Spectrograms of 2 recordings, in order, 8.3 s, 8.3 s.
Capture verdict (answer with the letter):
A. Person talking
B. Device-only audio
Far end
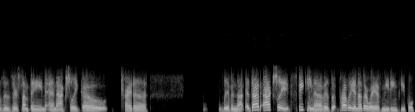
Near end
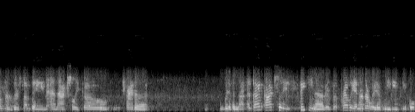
B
